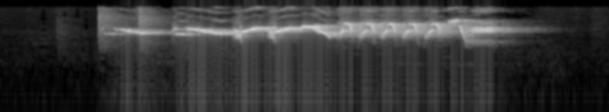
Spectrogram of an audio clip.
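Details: A captive Double-collared seedeater, singing again after three months, gives a fast, bright phrase of high whistles and buzzy trills about two seconds long, ending in a rapid run of repeated notes.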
